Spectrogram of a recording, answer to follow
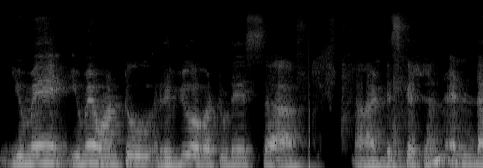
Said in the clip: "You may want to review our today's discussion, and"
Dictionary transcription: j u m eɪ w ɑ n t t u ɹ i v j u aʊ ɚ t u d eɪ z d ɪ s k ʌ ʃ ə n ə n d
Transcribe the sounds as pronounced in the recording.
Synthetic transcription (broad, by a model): j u m eɪ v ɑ n t t u ɹ i v j u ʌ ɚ t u d eɪ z d ɪ s k ʌ ʃ ə n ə n d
